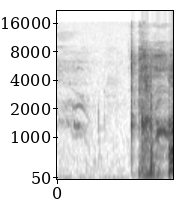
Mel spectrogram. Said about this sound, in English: Have you warmed the beans or are they cold? Nah, cold, straight from the tin. Oh, excellent. Go on, so, give us a nice loud slurp of beans.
